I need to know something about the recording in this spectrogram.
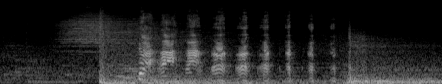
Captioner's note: laughs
